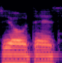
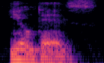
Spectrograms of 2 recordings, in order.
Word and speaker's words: Yildiz: Okay, so my last name's Yildiz. It's said how it's spelled. Yildiz.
